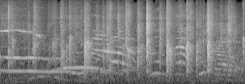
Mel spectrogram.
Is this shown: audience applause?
yes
